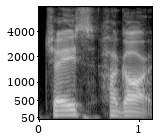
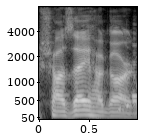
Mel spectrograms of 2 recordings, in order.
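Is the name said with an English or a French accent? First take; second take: English; French. First: The name is said in a plain English accent. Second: The name is said in a French accent.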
